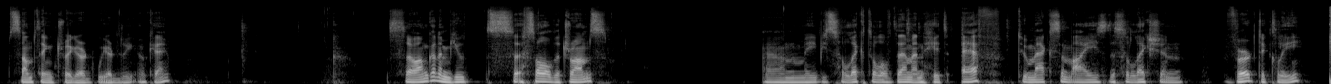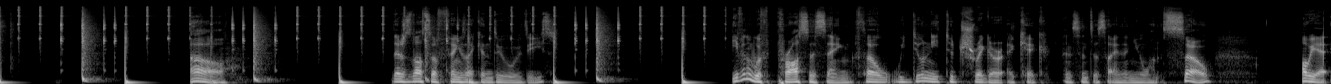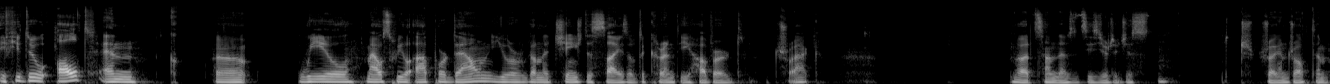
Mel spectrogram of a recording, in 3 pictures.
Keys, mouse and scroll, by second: 0.3-0.8 scroll up 2, 1.2 click, 2.2 ctrl+s, 4.3 click, 5.6 click, 6.2 ctrl+scroll up 1, 6.8 scroll down 2, 7.8 click, 8.2 shift+click, 9.4 f, 13.2 space, 20.4 space, 21.7 click, 25.6-26.2 scroll down 2, 27.2-28.2 scroll down 3, 28.8 alt+scroll up 2, 29.5 alt+scroll up 2, 30.3-33.0 alt+scroll down 9, 33.6-34.1 scroll down 4, 34.9 alt+scroll up 3, 36.5-38.2 drag, 39.3 click.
